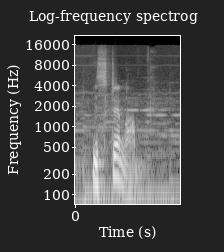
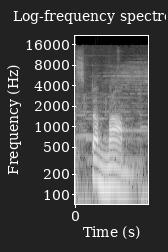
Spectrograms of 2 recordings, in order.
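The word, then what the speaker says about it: stannum: তারপরে আরেকটি হলো টিন, টিনের ল্যাটিন নাম হচ্ছে স্টেনাম, এখানে এস বড় হাতের কিন্তু পরবর্তী সবচেয়ে জোরালো উচ্চারণ হয়েছে এনের ক্ষেত্রে, স্টানাম স্টানাম, তাহলে এখানে এনের উচ্চারণটা একটু জোরালো হয়েছে, এই কারণে এসের পরবর্তী অক্ষর টি না দিয়ে আমরা এন ব্যবহার করছি।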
